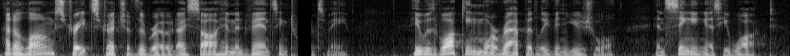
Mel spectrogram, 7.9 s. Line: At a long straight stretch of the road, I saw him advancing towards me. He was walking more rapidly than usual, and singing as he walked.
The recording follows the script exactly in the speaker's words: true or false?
true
